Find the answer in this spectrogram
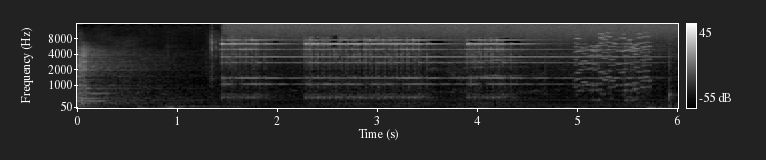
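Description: A synthesized telephone-style ring tone played through the PA as the intro of the next song. A steady chord of high electronic tones begins about a second and a half in and breaks off briefly twice. A quick run of chirping tones follows near the end.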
